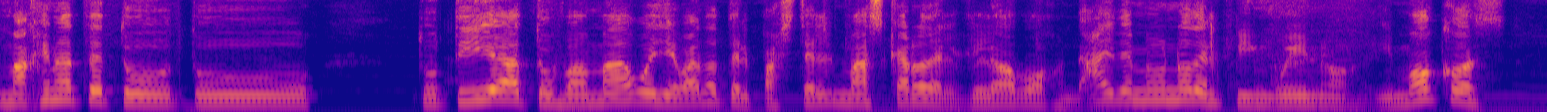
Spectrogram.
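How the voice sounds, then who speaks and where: Recorded very cleanly against a silent background, the voice moves at a fairly slow pace with ordinary pitch variation. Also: man, high pitch for a man. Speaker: podcast co-host. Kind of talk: casual chat.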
